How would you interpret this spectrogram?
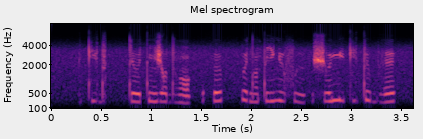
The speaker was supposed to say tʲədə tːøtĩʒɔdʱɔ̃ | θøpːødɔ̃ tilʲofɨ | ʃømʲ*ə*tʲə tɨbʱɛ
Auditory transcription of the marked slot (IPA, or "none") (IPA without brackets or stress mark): ø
